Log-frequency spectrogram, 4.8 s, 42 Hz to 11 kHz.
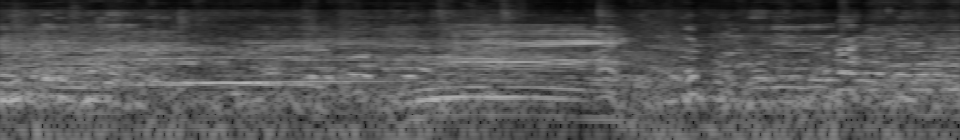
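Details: Young Sahiwal bulls for sale at a market on 10 February 2025 as warm weather sets in; several rising and falling moos, one climbing near the end, partly buried in chatter and haggling.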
